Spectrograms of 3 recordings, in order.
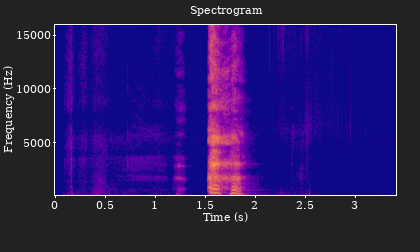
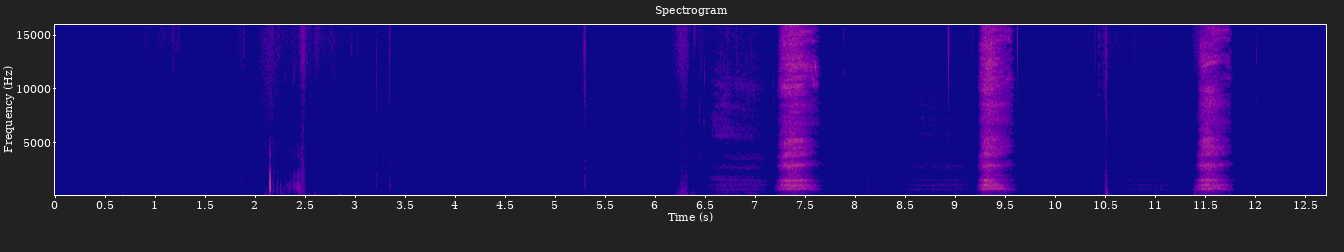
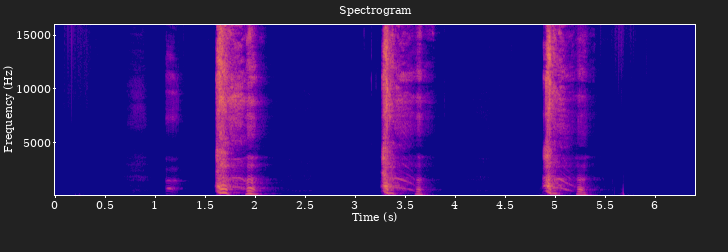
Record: {"cough_length": "3.4 s", "cough_amplitude": 26939, "cough_signal_mean_std_ratio": 0.22, "exhalation_length": "12.7 s", "exhalation_amplitude": 1807, "exhalation_signal_mean_std_ratio": 0.27, "three_cough_length": "6.4 s", "three_cough_amplitude": 20166, "three_cough_signal_mean_std_ratio": 0.23, "survey_phase": "beta (2021-08-13 to 2022-03-07)", "age": "45-64", "gender": "Female", "wearing_mask": "No", "symptom_none": true, "smoker_status": "Never smoked", "respiratory_condition_asthma": false, "respiratory_condition_other": false, "recruitment_source": "REACT", "submission_delay": "2 days", "covid_test_result": "Negative", "covid_test_method": "RT-qPCR", "influenza_a_test_result": "Negative", "influenza_b_test_result": "Negative"}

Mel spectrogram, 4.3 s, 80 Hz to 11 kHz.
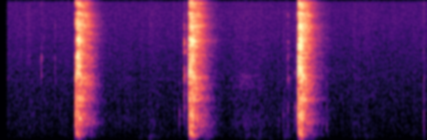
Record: {"three_cough_length": "4.3 s", "three_cough_amplitude": 1269, "three_cough_signal_mean_std_ratio": 0.22, "survey_phase": "beta (2021-08-13 to 2022-03-07)", "age": "45-64", "gender": "Female", "wearing_mask": "No", "symptom_none": true, "smoker_status": "Never smoked", "respiratory_condition_asthma": false, "respiratory_condition_other": false, "recruitment_source": "REACT", "submission_delay": "2 days", "covid_test_result": "Negative", "covid_test_method": "RT-qPCR"}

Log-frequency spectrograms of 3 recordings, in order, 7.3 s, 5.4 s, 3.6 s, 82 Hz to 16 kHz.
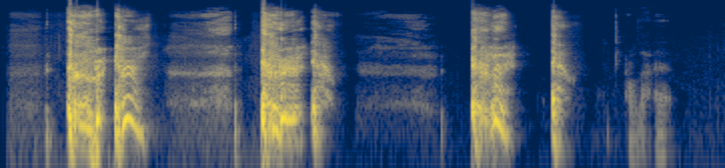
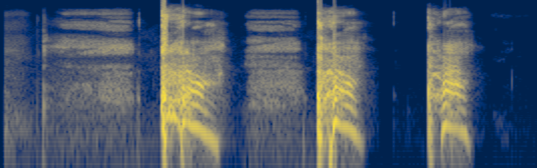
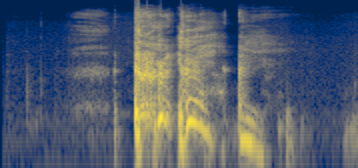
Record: {"three_cough_length": "7.3 s", "three_cough_amplitude": 32768, "three_cough_signal_mean_std_ratio": 0.36, "exhalation_length": "5.4 s", "exhalation_amplitude": 32768, "exhalation_signal_mean_std_ratio": 0.38, "cough_length": "3.6 s", "cough_amplitude": 32768, "cough_signal_mean_std_ratio": 0.38, "survey_phase": "beta (2021-08-13 to 2022-03-07)", "age": "18-44", "gender": "Female", "wearing_mask": "No", "symptom_cough_any": true, "symptom_runny_or_blocked_nose": true, "symptom_sore_throat": true, "symptom_onset": "6 days", "smoker_status": "Never smoked", "respiratory_condition_asthma": false, "respiratory_condition_other": false, "recruitment_source": "REACT", "submission_delay": "1 day", "covid_test_result": "Negative", "covid_test_method": "RT-qPCR"}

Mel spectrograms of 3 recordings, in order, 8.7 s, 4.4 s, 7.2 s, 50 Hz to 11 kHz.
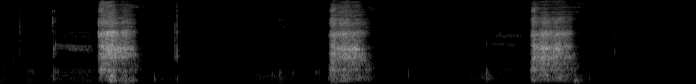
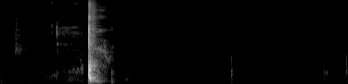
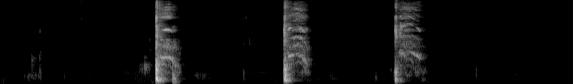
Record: {"exhalation_length": "8.7 s", "exhalation_amplitude": 7826, "exhalation_signal_mean_std_ratio": 0.32, "cough_length": "4.4 s", "cough_amplitude": 32767, "cough_signal_mean_std_ratio": 0.09, "three_cough_length": "7.2 s", "three_cough_amplitude": 32767, "three_cough_signal_mean_std_ratio": 0.18, "survey_phase": "beta (2021-08-13 to 2022-03-07)", "age": "65+", "gender": "Male", "wearing_mask": "No", "symptom_none": true, "smoker_status": "Never smoked", "respiratory_condition_asthma": true, "respiratory_condition_other": false, "recruitment_source": "REACT", "submission_delay": "2 days", "covid_test_result": "Negative", "covid_test_method": "RT-qPCR", "influenza_a_test_result": "Unknown/Void", "influenza_b_test_result": "Unknown/Void"}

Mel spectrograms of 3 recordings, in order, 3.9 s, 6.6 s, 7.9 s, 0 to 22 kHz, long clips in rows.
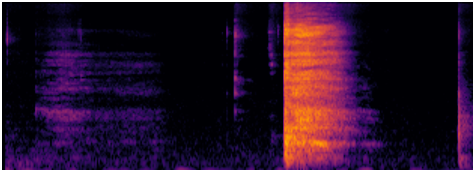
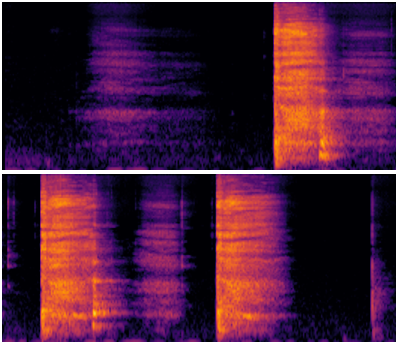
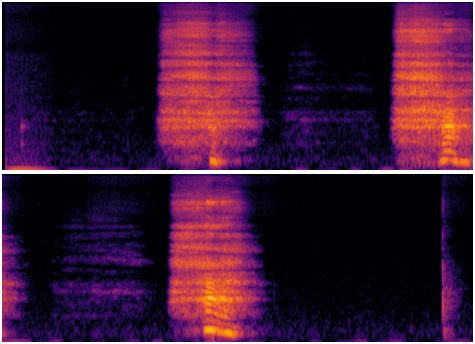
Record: {"cough_length": "3.9 s", "cough_amplitude": 32768, "cough_signal_mean_std_ratio": 0.25, "three_cough_length": "6.6 s", "three_cough_amplitude": 32768, "three_cough_signal_mean_std_ratio": 0.36, "exhalation_length": "7.9 s", "exhalation_amplitude": 29108, "exhalation_signal_mean_std_ratio": 0.37, "survey_phase": "beta (2021-08-13 to 2022-03-07)", "age": "65+", "gender": "Female", "wearing_mask": "No", "symptom_cough_any": true, "symptom_runny_or_blocked_nose": true, "symptom_sore_throat": true, "symptom_fatigue": true, "symptom_headache": true, "symptom_loss_of_taste": true, "symptom_onset": "4 days", "smoker_status": "Ex-smoker", "respiratory_condition_asthma": false, "respiratory_condition_other": false, "recruitment_source": "Test and Trace", "submission_delay": "2 days", "covid_test_result": "Positive", "covid_test_method": "RT-qPCR", "covid_ct_value": 12.3, "covid_ct_gene": "ORF1ab gene", "covid_ct_mean": 12.8, "covid_viral_load": "64000000 copies/ml", "covid_viral_load_category": "High viral load (>1M copies/ml)"}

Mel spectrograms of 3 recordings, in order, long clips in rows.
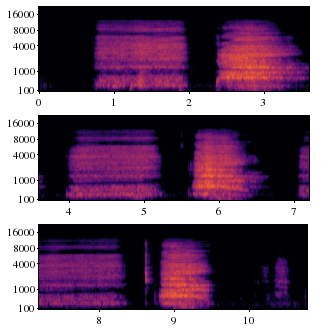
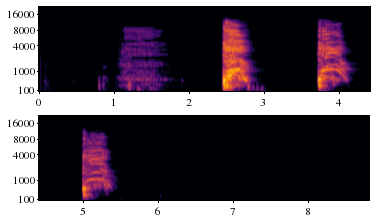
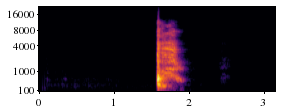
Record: {"exhalation_length": "10.8 s", "exhalation_amplitude": 7417, "exhalation_signal_mean_std_ratio": 0.53, "three_cough_length": "8.8 s", "three_cough_amplitude": 27232, "three_cough_signal_mean_std_ratio": 0.22, "cough_length": "3.2 s", "cough_amplitude": 32768, "cough_signal_mean_std_ratio": 0.19, "survey_phase": "beta (2021-08-13 to 2022-03-07)", "age": "45-64", "gender": "Male", "wearing_mask": "No", "symptom_none": true, "smoker_status": "Never smoked", "respiratory_condition_asthma": false, "respiratory_condition_other": false, "recruitment_source": "REACT", "submission_delay": "1 day", "covid_test_result": "Negative", "covid_test_method": "RT-qPCR", "influenza_a_test_result": "Negative", "influenza_b_test_result": "Negative"}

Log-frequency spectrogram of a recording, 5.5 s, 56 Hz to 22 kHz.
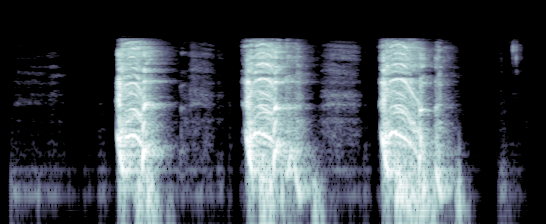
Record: {"three_cough_length": "5.5 s", "three_cough_amplitude": 30929, "three_cough_signal_mean_std_ratio": 0.41, "survey_phase": "beta (2021-08-13 to 2022-03-07)", "age": "45-64", "gender": "Male", "wearing_mask": "No", "symptom_none": true, "smoker_status": "Ex-smoker", "respiratory_condition_asthma": false, "respiratory_condition_other": false, "recruitment_source": "REACT", "submission_delay": "3 days", "covid_test_result": "Negative", "covid_test_method": "RT-qPCR"}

